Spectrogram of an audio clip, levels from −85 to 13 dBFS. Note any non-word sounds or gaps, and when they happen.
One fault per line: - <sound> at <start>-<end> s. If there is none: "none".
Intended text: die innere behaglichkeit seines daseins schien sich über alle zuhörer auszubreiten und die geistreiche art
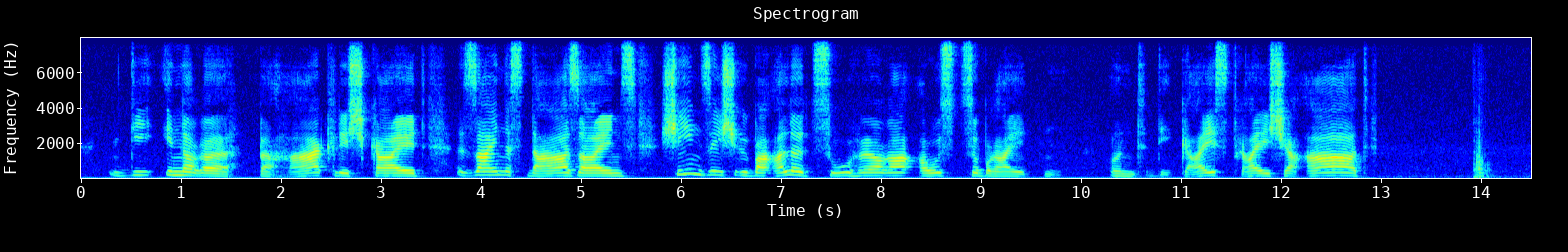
- thud at 13.9-14.3 s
